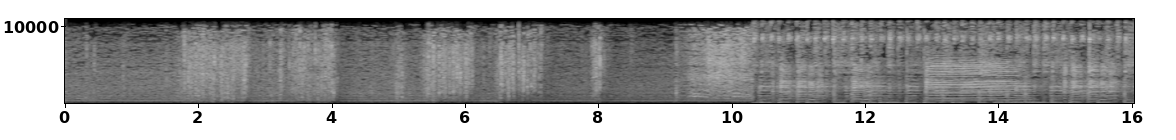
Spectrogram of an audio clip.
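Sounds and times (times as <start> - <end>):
tree-cutting machine humming: 0.0 - 16.0
harsh cutting bursts: 9.2 - 16.0.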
